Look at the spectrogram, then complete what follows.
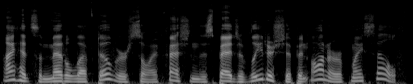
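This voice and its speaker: A man's voice: on the high side, sing-song, fast, no echo. A man voicing a small, pompous genius fox boy with wordy, pedantic speech for a comic fandub. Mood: condescending. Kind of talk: comic fandub character acting.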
